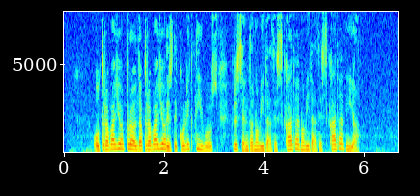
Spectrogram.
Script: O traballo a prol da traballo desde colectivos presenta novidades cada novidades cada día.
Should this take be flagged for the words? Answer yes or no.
no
